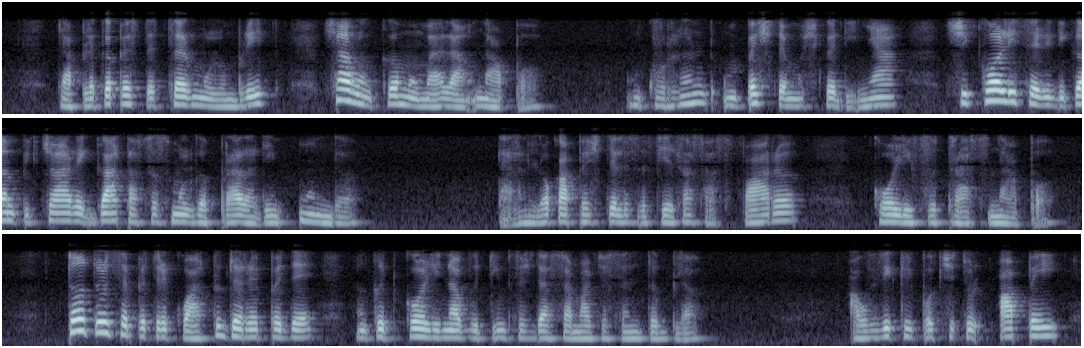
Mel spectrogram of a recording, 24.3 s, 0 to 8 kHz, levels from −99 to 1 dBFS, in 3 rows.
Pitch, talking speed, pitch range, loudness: 150 Hz, 155 wpm, 135-170 Hz, -29 LUFS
